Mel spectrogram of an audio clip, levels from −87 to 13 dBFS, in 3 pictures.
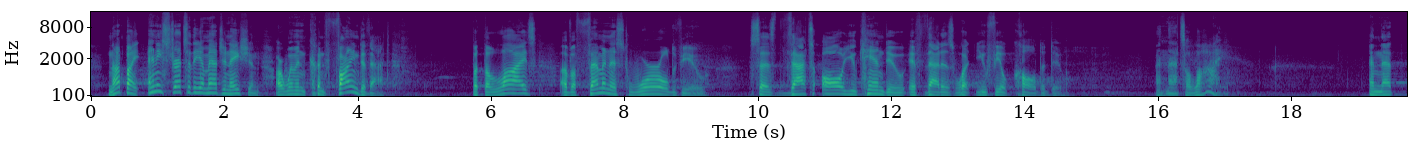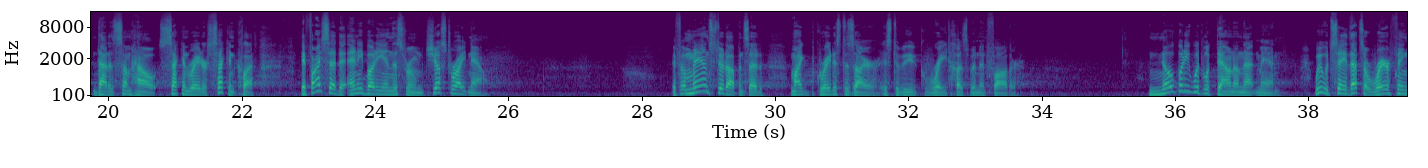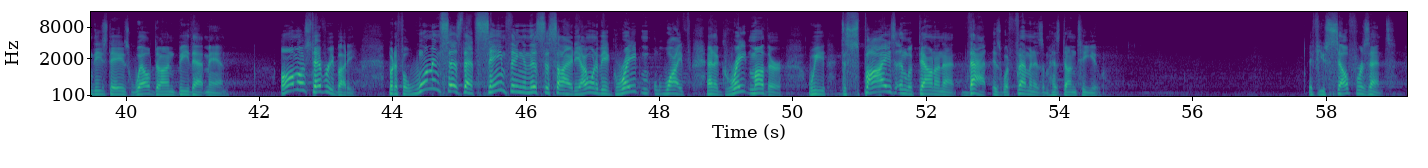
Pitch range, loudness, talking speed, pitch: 115-180 Hz, -28 LUFS, 140 wpm, 140 Hz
